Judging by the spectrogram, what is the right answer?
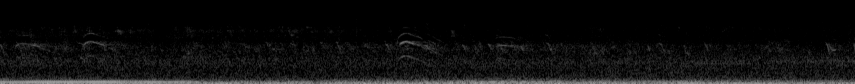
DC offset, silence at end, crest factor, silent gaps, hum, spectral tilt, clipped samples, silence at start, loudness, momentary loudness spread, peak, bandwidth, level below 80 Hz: under 0.1%; 0 s; 14 dB; none; none; -6.5 dB/octave; under 0.1%; 0 s; -38 LUFS; 10 LU; -20 dBFS; 10.5 kHz; -36 dBFS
